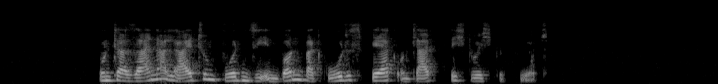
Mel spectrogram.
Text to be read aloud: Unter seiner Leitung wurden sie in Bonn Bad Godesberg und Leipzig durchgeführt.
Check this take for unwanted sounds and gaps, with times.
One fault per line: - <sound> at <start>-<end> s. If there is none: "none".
none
